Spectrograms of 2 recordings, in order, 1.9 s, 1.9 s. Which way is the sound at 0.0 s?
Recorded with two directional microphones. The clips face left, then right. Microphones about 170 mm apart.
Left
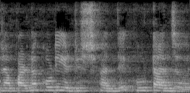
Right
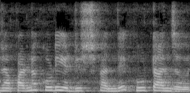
55° right (ahead or behind).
